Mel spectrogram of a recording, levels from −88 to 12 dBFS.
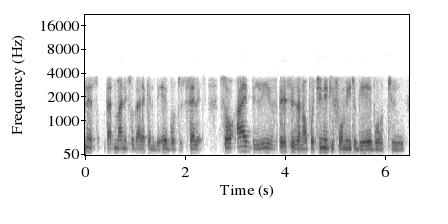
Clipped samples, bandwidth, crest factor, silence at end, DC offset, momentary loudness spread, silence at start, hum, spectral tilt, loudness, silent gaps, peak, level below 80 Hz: under 0.1%; 3.9 kHz; 18 dB; 0 s; under 0.1%; 9 LU; 0 s; none; -7.5 dB/octave; -24 LUFS; none; -6 dBFS; -82 dBFS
